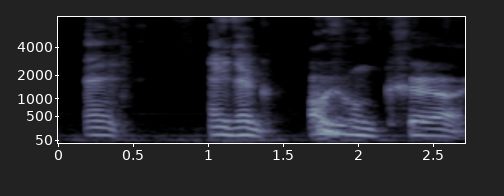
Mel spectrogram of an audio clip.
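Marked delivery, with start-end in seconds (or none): 1.7-2.8 angry, disguised vigilante voice. Recapping a TV episode, quoting Diggle doing his Batman impression. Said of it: "His covering his voice is his Batman impression".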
